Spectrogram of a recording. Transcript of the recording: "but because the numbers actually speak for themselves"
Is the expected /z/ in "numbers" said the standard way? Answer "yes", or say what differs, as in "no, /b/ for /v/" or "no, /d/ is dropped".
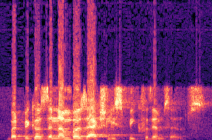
yes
